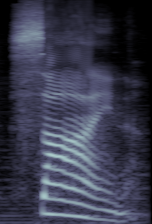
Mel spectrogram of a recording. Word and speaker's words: sign: campaign and last word sign it's spelled like si GN but pronounced like sign and our next letter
